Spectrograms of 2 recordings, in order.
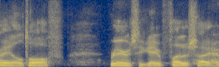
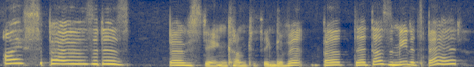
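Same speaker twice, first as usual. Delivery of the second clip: higher, refined lady's teasing voice; Rarity defending Fluttershy and teasing Twilight, refined and higher; genteel Rarity. A narrator's reading. Rarity musing.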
